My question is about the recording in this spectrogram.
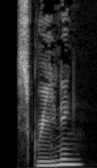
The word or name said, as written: screening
